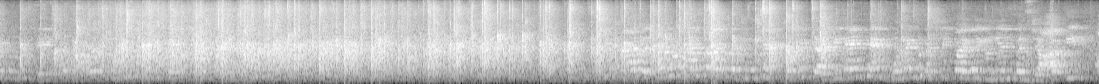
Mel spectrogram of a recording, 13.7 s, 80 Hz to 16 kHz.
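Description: A crowd applauds to welcome a speaker onto the stage at a May Day 2025 rally of women domestic workers demanding social security; sustained, dense clapping fills the whole stretch, loud and close, with voices faintly mixed in.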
